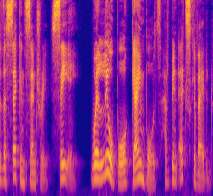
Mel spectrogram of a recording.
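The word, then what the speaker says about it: liubo: a more ancient chinese game called lil bo lil bo spelt l-i-u-b-o lilbo was a mysterious ancient chinese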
